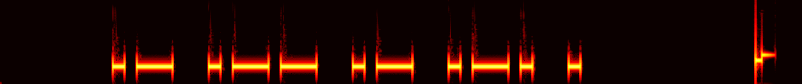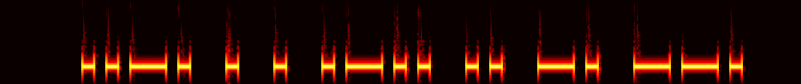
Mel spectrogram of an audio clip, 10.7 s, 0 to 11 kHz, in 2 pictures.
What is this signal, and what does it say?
Morse code, heard as a keyed tone, about 15 wpm, 700 Hz. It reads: AWARE FEELING
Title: Sentences from Top 1200 Words - New Word Drill Alt - 15wpm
